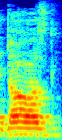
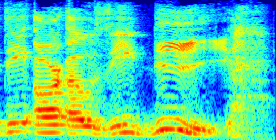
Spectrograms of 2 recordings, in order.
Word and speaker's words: Drozd: The upgraded, hooked up version of this is called the Drozd Blackbird.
